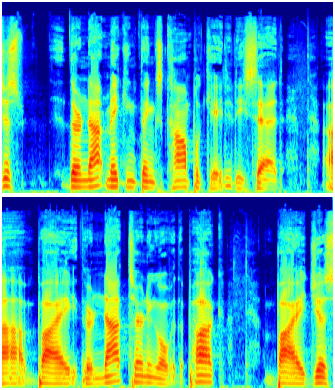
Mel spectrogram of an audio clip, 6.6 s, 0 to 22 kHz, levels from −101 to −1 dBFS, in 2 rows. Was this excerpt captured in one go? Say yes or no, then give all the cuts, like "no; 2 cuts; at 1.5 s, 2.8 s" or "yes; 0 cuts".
yes; 0 cuts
